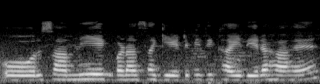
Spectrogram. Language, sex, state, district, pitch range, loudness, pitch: Hindi, female, Haryana, Jhajjar, 210-225 Hz, -14 LUFS, 220 Hz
